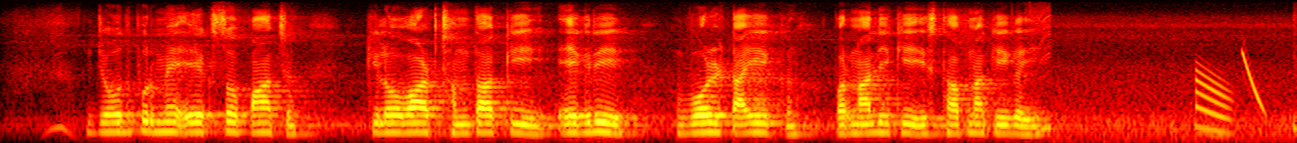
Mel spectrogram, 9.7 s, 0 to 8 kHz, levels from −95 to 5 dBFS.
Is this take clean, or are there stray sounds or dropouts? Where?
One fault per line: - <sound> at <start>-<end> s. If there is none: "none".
- chirp at 8.9-9.5 s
